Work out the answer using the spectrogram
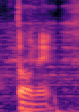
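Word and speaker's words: Toney: Вот мне первый вопрос, да, вот у всех самый популярный игрок при старте, я как сам помню, это был э, Иван Тонней. – Да. Если я правильно а, произношу. Тони, Тони, по-моему, да. да. Тони.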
